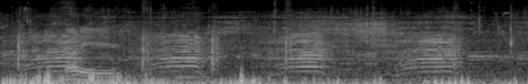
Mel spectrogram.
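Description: A farm animal calling four times, short calls that rise and fall in pitch, about two seconds apart.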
